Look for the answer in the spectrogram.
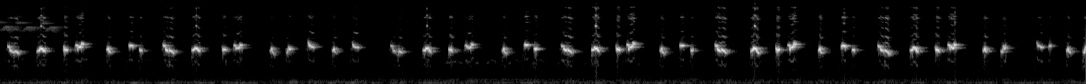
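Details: Extended ropel trill from a yellow-vented bulbul, meant to train birds to join in ropel: long fast sequence of whistled chip pairs, even tempo for nearly eleven seconds, brief higher buzz at the start.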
